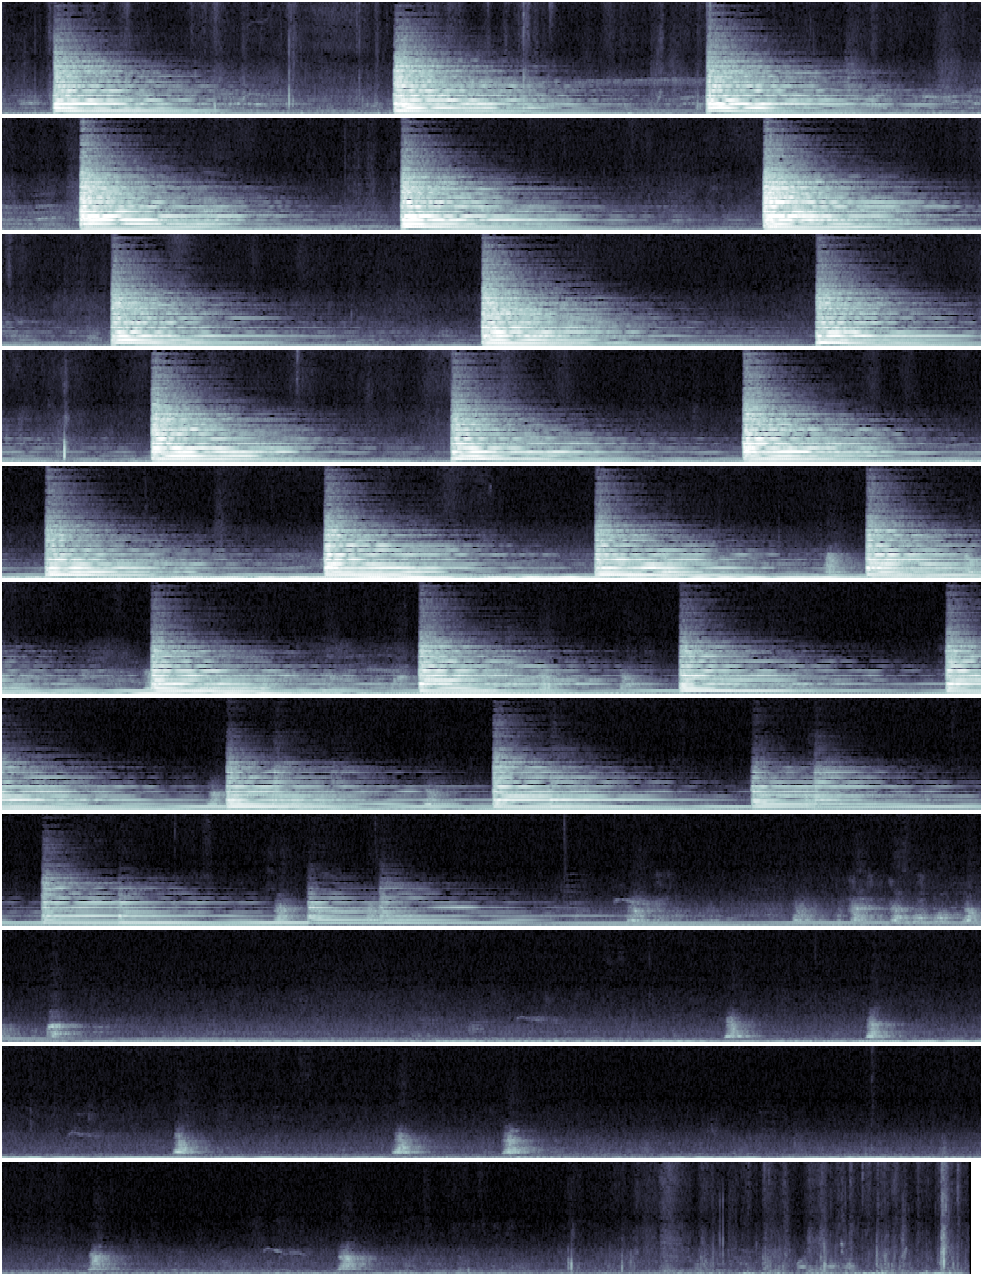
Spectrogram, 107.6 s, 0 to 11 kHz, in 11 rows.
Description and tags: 2015 Vanzone ChurchBells 2 and short garden ambience dogs barking
in the italian mountains
bells, church, field-recording, italy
